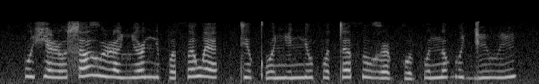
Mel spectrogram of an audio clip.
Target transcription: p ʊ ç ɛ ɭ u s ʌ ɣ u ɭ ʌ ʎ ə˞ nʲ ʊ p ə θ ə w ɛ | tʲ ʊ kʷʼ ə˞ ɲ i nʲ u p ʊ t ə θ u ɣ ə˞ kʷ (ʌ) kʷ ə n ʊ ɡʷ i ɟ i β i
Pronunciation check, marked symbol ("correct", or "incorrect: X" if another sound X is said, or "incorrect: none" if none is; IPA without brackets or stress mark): incorrect: ə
